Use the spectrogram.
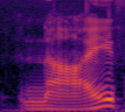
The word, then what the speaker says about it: knife: word is knife and we said that knife has one silent letter knife has one silent letter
